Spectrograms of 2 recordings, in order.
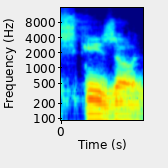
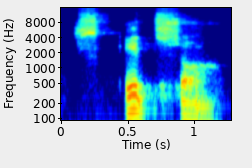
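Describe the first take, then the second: First: The middle sound has no t in it. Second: The middle sound is ts, with a t. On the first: The speaker calls it wrong. "Do not pronounce it schizo" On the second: The speaker calls it right. "the right pronunciation daw according dito mga psych"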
